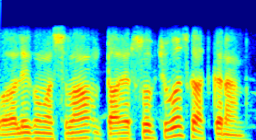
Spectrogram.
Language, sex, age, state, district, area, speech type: Kashmiri, male, 30-45, Jammu and Kashmir, Srinagar, urban, conversation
